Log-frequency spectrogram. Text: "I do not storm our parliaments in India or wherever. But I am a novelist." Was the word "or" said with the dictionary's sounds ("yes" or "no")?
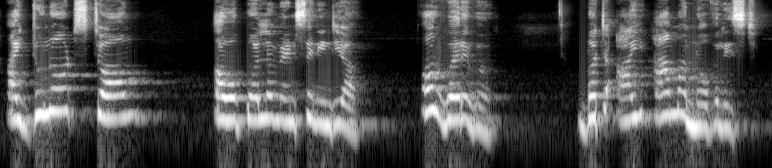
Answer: yes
